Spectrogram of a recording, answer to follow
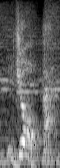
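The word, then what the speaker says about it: yuqa: hijo en aimara es yoca aquí hay que tener bien en claro la la pronunciación no yoca no van a decir yoca no yoca luego de haber aclarado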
